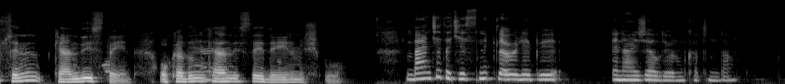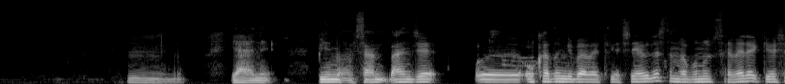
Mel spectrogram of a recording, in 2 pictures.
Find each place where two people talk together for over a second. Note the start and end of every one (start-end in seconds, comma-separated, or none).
none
